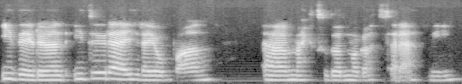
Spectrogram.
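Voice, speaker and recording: A woman speaks at a very slow pace. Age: 20s. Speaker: psychology student, eating disorder survivor. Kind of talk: interview testimony.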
